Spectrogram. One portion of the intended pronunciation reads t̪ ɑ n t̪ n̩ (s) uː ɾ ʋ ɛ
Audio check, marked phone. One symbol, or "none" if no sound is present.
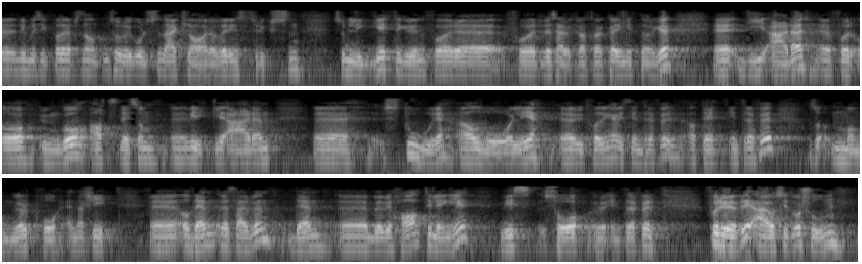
s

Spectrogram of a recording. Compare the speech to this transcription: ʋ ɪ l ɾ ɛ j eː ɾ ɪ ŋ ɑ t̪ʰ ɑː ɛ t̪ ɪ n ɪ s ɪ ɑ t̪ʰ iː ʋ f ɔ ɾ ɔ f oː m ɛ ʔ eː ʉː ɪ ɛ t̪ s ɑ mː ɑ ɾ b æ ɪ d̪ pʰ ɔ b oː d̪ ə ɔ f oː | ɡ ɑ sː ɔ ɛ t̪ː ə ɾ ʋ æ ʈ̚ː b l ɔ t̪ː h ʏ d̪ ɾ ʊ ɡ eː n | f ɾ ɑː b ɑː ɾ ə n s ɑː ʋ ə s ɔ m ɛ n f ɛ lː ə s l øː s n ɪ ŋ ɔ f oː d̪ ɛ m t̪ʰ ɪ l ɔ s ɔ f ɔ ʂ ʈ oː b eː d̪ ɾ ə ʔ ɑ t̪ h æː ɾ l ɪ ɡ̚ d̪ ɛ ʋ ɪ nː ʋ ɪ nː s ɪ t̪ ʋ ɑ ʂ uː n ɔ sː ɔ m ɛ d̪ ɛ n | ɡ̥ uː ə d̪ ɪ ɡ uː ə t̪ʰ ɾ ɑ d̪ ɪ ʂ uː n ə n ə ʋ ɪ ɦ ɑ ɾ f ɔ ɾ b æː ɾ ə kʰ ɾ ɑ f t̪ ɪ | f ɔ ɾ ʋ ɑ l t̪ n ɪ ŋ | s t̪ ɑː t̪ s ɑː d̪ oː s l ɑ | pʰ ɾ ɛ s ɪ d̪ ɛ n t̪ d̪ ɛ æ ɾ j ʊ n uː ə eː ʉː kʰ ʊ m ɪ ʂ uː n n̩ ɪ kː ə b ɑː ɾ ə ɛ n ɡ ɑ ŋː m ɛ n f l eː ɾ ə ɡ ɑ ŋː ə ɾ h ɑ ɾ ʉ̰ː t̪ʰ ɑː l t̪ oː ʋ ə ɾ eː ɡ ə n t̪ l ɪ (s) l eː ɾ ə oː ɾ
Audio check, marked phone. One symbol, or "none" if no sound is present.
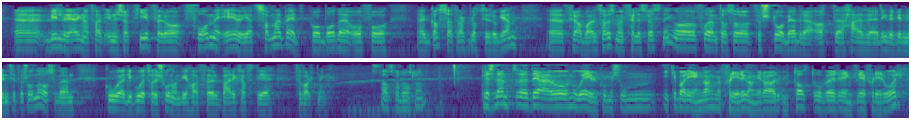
f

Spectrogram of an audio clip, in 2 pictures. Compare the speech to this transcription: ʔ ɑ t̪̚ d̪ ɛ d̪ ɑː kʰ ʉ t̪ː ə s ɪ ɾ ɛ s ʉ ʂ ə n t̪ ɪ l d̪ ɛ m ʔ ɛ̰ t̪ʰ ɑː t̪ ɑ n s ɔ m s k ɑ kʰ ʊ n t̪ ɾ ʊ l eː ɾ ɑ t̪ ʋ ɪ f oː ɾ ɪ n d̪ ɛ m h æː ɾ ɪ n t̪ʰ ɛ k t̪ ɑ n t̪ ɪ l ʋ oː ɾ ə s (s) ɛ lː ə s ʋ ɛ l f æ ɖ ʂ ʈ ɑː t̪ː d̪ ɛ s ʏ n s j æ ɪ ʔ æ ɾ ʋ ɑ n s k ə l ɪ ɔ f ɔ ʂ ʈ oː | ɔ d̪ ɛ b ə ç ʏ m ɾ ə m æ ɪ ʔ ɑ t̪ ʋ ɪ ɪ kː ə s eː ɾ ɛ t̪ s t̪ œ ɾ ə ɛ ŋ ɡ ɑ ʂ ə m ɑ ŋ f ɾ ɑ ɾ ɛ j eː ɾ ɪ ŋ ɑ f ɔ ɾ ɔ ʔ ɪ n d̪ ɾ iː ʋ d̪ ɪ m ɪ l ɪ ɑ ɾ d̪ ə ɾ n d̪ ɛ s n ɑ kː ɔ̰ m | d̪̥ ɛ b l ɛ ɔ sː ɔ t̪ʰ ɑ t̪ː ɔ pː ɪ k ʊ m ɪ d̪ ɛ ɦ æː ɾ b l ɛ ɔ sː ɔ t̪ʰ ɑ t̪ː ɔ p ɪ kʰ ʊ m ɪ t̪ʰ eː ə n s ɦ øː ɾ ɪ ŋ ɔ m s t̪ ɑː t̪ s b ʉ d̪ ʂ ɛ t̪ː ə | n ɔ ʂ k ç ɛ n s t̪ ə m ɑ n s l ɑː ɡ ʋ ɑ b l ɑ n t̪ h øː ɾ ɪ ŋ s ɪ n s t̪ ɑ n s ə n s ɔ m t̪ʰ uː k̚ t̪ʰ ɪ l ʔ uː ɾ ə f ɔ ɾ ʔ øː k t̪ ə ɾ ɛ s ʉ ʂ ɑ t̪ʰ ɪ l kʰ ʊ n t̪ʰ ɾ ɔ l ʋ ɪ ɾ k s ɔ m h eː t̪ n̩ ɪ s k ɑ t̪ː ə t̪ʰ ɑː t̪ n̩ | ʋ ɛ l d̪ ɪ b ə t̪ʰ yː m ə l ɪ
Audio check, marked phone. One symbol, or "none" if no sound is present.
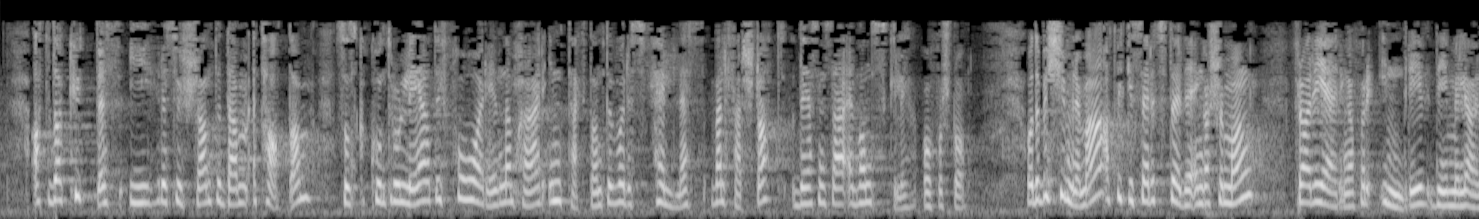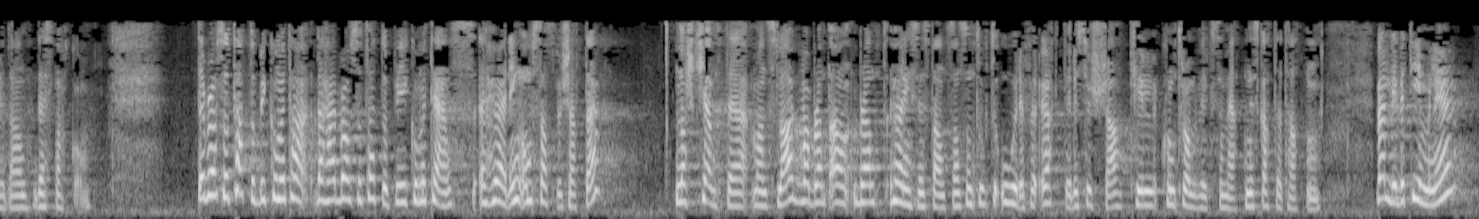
f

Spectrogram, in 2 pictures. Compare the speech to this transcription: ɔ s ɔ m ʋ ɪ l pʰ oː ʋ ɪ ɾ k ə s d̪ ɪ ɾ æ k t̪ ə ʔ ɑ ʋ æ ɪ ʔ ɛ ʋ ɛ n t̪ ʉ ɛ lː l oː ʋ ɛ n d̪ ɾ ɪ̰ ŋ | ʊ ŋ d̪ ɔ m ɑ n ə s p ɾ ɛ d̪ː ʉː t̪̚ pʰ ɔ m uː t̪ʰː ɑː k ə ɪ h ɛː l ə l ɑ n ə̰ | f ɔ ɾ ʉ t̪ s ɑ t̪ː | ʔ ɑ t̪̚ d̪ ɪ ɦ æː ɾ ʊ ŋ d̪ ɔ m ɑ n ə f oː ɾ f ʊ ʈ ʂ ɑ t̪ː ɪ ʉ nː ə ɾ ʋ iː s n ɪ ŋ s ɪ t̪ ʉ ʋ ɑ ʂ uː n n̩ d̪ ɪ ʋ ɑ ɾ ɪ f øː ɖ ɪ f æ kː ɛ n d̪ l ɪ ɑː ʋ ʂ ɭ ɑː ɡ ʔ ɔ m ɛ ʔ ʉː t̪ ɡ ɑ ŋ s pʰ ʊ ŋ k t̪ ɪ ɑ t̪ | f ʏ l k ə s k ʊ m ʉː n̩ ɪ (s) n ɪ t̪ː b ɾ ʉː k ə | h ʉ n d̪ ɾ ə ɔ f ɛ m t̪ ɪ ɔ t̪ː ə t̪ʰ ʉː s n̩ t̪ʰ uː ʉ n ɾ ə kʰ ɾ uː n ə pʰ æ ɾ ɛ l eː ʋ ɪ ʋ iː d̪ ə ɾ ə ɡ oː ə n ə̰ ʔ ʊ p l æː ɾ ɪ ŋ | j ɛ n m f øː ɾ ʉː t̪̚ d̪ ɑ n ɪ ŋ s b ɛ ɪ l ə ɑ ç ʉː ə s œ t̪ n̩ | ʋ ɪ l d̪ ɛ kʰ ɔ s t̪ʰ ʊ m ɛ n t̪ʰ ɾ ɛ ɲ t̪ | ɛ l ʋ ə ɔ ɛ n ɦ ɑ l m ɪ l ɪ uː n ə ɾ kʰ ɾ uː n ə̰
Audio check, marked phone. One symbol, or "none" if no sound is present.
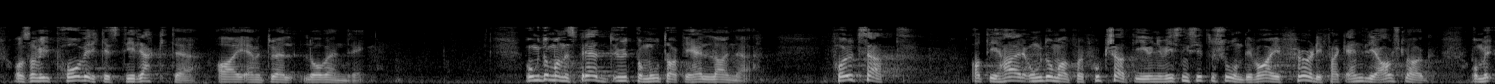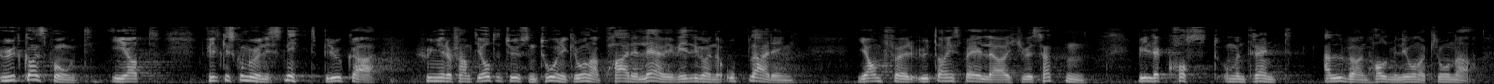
s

